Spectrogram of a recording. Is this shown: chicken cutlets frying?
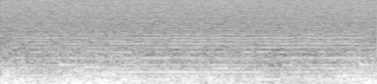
no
